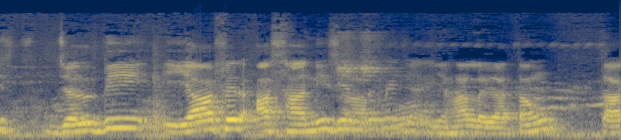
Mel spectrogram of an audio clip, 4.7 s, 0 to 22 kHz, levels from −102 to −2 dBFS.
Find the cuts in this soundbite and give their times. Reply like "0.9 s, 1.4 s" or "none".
2.9 s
